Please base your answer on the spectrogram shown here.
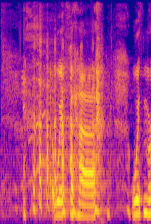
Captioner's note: Myf laughing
